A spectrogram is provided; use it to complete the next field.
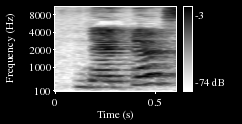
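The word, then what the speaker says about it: debtors: types का होता है डेटर्स एंड मिस अब आप लोग कहोगे मैम ये डेटर क्यों नहीं पढ़ते हो आप डेबिटर एडेप्टर हमेशा नहीं पढ़ा जाता डेटर्स होता है बी साइलेंट होता है जैसे साइकोलॉजी की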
